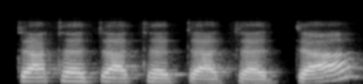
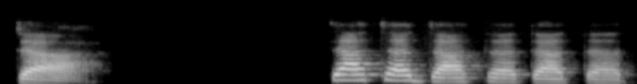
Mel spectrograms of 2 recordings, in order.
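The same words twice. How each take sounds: First: The pitch rises at the end. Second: The pitch falls at the end. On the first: The speaker calls it wrong. "That's the up lilting" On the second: The speaker calls it right. "what's called down gliding"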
